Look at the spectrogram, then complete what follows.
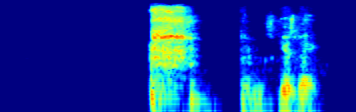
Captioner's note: coughs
